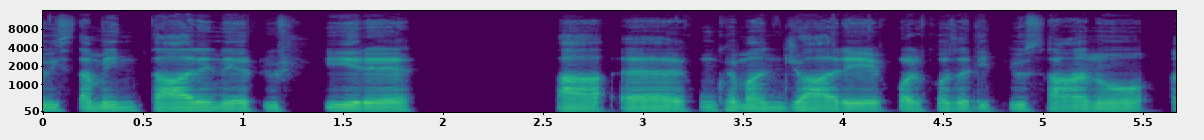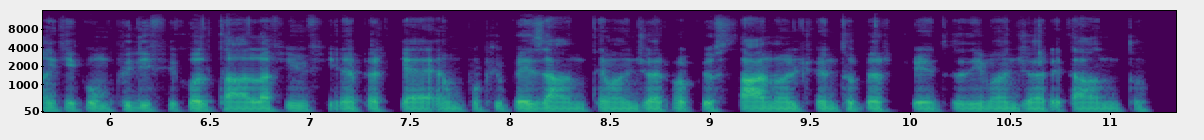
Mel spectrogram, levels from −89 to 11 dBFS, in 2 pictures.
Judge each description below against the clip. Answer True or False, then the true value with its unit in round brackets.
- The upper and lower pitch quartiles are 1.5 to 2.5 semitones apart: True (2.0 semitones)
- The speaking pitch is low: True (80 Hz)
